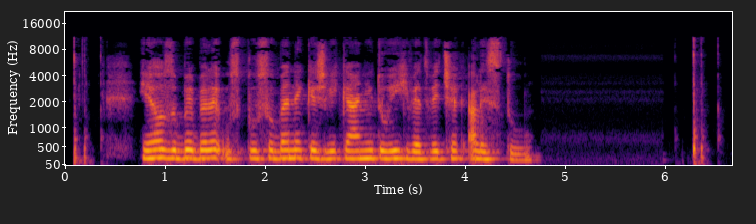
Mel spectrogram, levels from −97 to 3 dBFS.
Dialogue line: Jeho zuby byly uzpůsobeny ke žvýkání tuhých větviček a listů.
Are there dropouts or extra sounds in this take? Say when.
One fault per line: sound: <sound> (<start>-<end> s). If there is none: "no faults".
no faults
